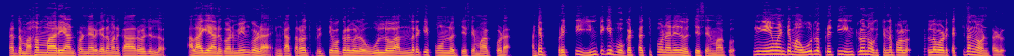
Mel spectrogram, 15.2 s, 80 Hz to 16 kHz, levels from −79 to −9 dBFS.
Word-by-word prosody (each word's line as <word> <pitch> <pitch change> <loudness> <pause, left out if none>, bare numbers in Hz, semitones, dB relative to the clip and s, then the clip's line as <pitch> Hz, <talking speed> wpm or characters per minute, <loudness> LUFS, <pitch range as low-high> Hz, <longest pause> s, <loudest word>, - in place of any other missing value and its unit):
పెద్ద 125 +1 +1
మహమ్మారి 150 +2 +4
అంటుండారు 125 -2 -1
కదా! 125 +3 +2
మనకు 125 -2 -3
ఆ - - +4
రోజుల్లో. 125 -7 -1 0.4
అలాగే 140 +2 +6
అనుకోని 135 +1 0
మేము 160 +2 -1
కూడా, 135 -4 +3 0.2
ఇంకా 120 +1 -2
ఆ - - -12
తర్వాత 145 +2 +1
ప్రతి 125 +3 -8
ఒక్కరు 150 +2 0
కూడా, 135 -3 +1 0.2
ఊర్లో 150 -1 +2
అందరికీ 160 +5 -2
ఫోన్‌లు 140 -2 -2
వచ్చేసాయి 120 0 -5
మాకు 120 -3 -1
కూడా. - - 0 0.4
అంటే 130 - +3 0.3
ప్రతి 160 +6 -2 0.2
ఇంటికి 210 +6 0 0.2
ఒక 150 +2 0
టచ్ 150 +3 -1
ఫోన్ 165 -2 -1
అనేది 155 0 +1
వచ్చేసింది 125 -1 -3
మాకు. 105 0 -5 0.4
ఇంగేమంటే 205 +1 +3
మా - - +3
ఊర్లో 205 +1 +2
ప్రతి 180 +3 -2
ఇంట్లోనూ 195 +3 0
ఒక 150 - -5
చిన్న 155 +1 -1
పొల్ల 155 -1 +2 0.3
పిల్లవాడు 160 -1 +3
ఖచ్చితంగా 170 +2 0
ఉంటాడు. 95 -5 -6
145 Hz, 170 wpm, -24 LUFS, 125-165 Hz, 0.4 s, అలాగే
